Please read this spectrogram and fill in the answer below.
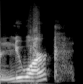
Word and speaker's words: Newark: that doesn't exist anymore, which is now either Newark, New York, if we were to use a Delaware pronunciation, or Newark, New York, if we were to use a New Jersey one.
